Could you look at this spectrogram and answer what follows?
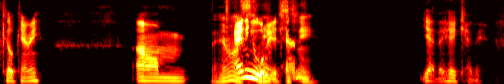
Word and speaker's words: Kilkenny: kill Kenny so I know some people call Kilkenny it is actually pronounced Kilkenny um yeah they hate Kelly yeah so turns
